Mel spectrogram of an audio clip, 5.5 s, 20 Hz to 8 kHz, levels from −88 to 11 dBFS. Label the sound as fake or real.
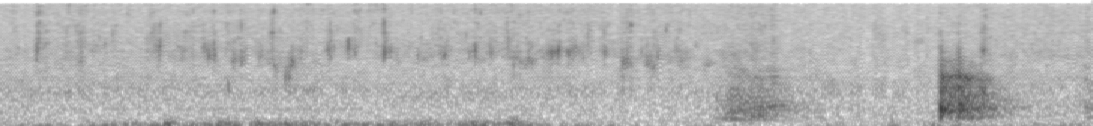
fake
